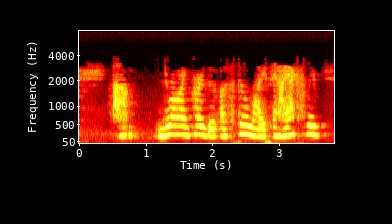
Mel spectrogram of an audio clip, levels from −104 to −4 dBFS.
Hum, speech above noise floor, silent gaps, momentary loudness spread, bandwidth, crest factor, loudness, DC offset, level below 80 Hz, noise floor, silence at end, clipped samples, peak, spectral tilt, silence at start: none; 25 dB; none; 6 LU; 3.3 kHz; 12 dB; -19 LUFS; under 0.1%; -48 dBFS; -43 dBFS; 0.2 s; under 0.1%; -8 dBFS; -11 dB/octave; 0.1 s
